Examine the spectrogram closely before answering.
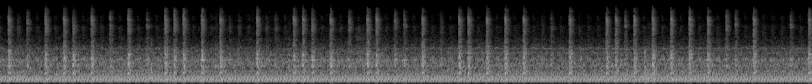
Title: Mg zt knocking noise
